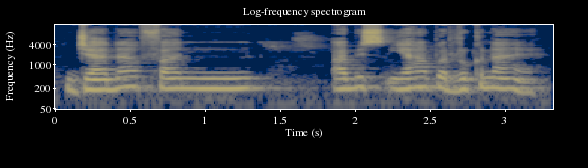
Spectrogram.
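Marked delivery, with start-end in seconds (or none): 0.1-1.4 जनफन read very slowly, each syllable stretched; drawn-out example word. Shown as a demonstration. Teacher shows pupils the word before stopping on it. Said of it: "ये लफ्ज़ था ना".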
